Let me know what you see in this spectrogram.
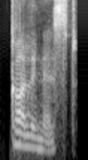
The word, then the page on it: colonist: Indian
